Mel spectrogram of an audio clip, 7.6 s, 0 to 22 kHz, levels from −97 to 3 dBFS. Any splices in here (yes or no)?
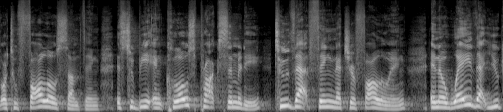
yes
